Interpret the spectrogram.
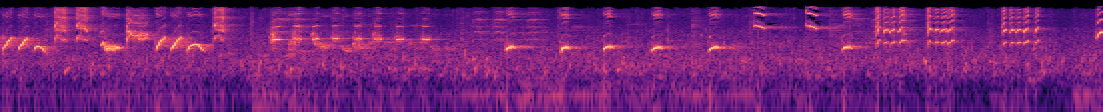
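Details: Juvenile white-rumped shama, a champion young bird, singing a training song for other shamas: rapid sweeping whistles and chattering notes at first, then a long steady whistle and spaced, bright, ringing phrases repeated every half second or so.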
